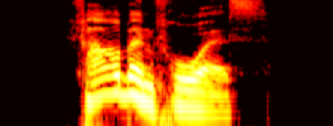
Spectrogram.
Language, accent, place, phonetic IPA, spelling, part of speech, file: German, Germany, Berlin, [ˈfaʁbn̩ˌfʁoːəs], farbenfrohes, adjective, De-farbenfrohes.ogg
- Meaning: strong/mixed nominative/accusative neuter singular of farbenfroh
